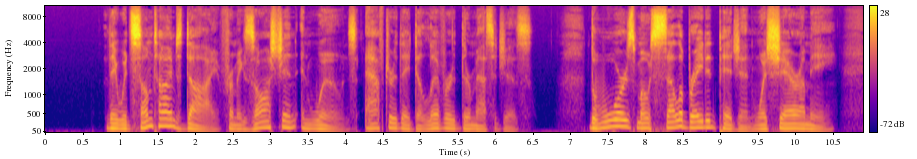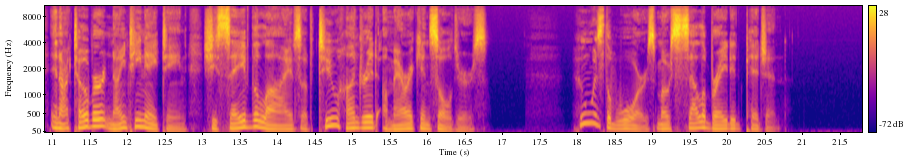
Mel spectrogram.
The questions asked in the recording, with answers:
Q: Who was the war's most celebrated pigeon?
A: The war's most celebrated pigeon was Cher Ami.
